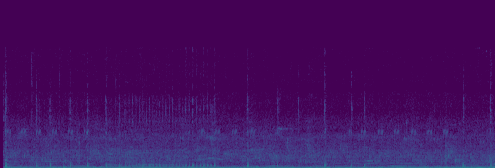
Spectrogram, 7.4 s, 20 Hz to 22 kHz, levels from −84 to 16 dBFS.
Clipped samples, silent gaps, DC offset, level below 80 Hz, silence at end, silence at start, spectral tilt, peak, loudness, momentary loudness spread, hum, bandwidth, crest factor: under 0.1%; none; under 0.1%; -46 dBFS; 0 s; 0.05 s; -5 dB/octave; -32 dBFS; -48 LUFS; 2 LU; none; 16 kHz; 14 dB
